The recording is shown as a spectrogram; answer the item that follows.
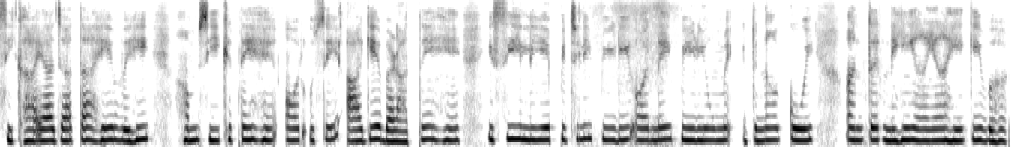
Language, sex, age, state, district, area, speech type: Hindi, female, 18-30, Madhya Pradesh, Ujjain, urban, spontaneous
